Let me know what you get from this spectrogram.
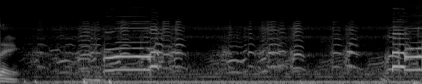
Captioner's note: geese squawk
